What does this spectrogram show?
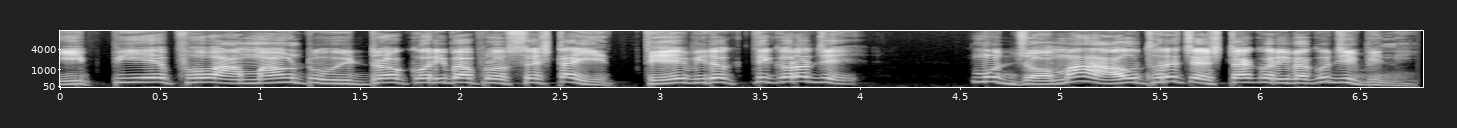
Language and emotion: Odia, disgusted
